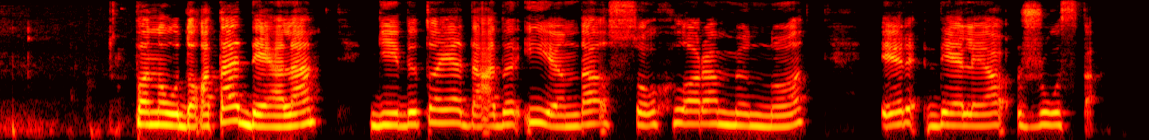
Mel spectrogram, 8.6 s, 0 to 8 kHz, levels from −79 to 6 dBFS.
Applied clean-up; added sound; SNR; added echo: none; none; none; none.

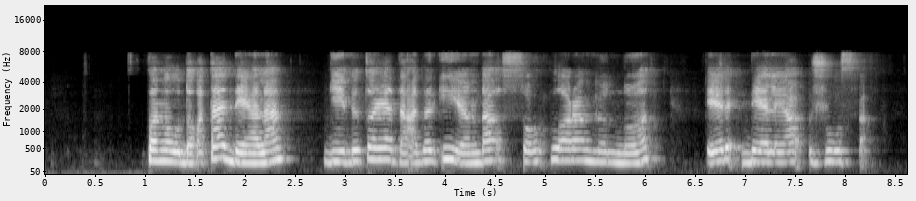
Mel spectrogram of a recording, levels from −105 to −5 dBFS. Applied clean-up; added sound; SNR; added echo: neural mask model DeepFilterNet 3.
